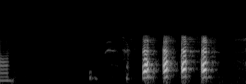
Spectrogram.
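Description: A pet bird named Pony Bird calls out, giving four quick, evenly spaced chirps in a row, loud, after a few faint little sounds and brief quiet.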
